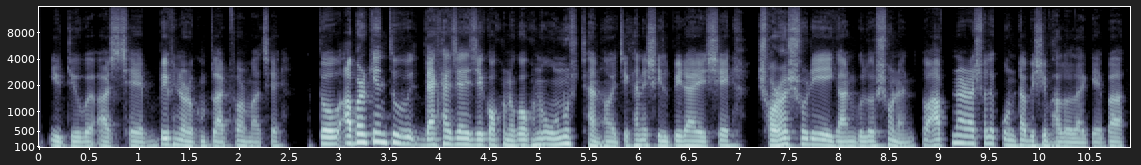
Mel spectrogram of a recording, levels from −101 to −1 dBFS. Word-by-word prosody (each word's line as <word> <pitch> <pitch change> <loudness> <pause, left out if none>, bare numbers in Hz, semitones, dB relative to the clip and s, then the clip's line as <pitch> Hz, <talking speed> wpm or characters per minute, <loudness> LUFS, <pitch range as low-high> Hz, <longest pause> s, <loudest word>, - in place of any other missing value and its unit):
YouTube 115 0 -2 0.2
আসছে, 110 +2 -6 0.3
বিভিন্ন 150 -3 +2
রকম 115 +1 -5
প্ল্যাটফর্ম 120 +1 -3
আছে। 110 +3 -9 0.5
তো 175 - +6 0.2
আবার 215 +3 +7
কিন্তু 215 -2 +5
ও - - 0 0.2
দেখা 145 +3 +2
যায় 155 -1 +4
যে 145 - +3
কখনো, 135 -1 0
কখনো 140 +2 0
অনুষ্ঠান 165 -7 +1
হয়, 115 -2 -1
যেখানে 135 +2 -1
শিল্পীরা 125 0 +1
এসে 125 +3 -2 0.4
সরাসরি 150 +3 +2
এই 125 - +3
গানগুলো 115 +1 0
শোনান। 110 -7 -2
তো 140 - -9
আপনার 190 +7 -1
আসলে 175 0 -3
কোনটা 135 -2 -2
বেশি 125 +2 -1
ভালো 110 -1 -1
লাগে 105 +1 -5
বা, 115 - +1
130 Hz, 175 wpm, -23 LUFS, 115-155 Hz, 0.5 s, আবার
